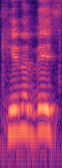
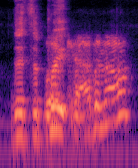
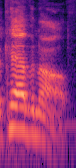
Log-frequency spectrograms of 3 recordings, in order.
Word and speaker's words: Kavanaugh: I can't pronounce his name that good. Kanovich. That's a Kavanaugh? Yeah, Kavanaugh.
